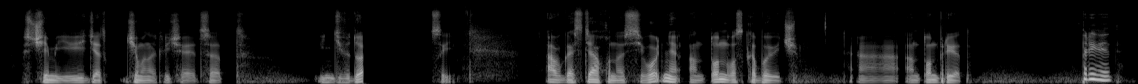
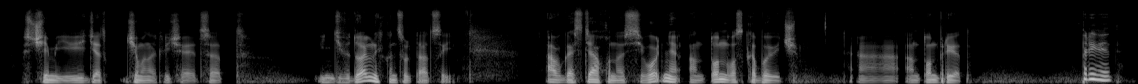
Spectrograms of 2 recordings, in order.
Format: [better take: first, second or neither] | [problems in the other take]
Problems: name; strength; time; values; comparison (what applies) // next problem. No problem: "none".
second | audio cutting out; at 3.5 s for 0.5 s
